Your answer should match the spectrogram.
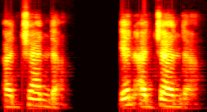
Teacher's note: So emphasize on the gen syllable and we get agenda.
